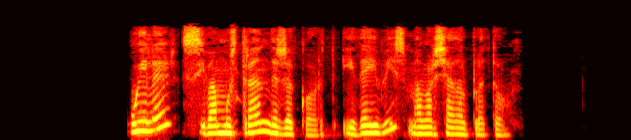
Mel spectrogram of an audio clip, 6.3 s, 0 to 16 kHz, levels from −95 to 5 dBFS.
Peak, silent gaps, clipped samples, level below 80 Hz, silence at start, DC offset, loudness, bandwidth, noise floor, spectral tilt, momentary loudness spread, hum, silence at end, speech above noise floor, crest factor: -2 dBFS; none; under 0.1%; -60 dBFS; 1.3 s; under 0.1%; -18 LUFS; 8.2 kHz; under -90 dBFS; -4 dB/octave; 13 LU; none; 1.2 s; over 72 dB; 18 dB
